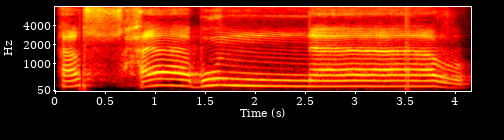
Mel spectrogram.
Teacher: Sad hərfinin məxrəci dil kökdən qaldırılaraq qalın şəkildə deyiləcək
